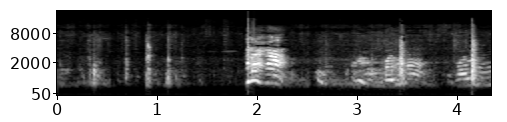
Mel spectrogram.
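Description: Frightened people shouting inside a bus, with a loud cry about two seconds in. Several sharp knocks are heard in the first second or so.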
